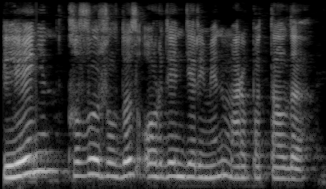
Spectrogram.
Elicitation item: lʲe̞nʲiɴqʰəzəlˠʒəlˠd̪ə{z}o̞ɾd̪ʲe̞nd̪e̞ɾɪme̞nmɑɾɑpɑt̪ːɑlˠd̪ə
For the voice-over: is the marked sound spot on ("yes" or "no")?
yes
